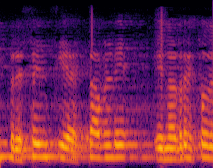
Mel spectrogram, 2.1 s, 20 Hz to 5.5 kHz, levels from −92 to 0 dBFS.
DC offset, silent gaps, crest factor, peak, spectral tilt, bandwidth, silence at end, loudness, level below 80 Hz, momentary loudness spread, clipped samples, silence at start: under 0.1%; none; 12 dB; -10 dBFS; -12 dB/octave; 4.8 kHz; 0 s; -22 LUFS; -68 dBFS; 4 LU; under 0.1%; 0 s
